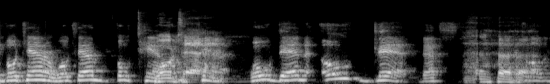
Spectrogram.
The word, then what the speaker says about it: Wotan: Votan. It sounds like Wotan is like we said it on the first episode. It's like the Germanic way to pronounce it.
